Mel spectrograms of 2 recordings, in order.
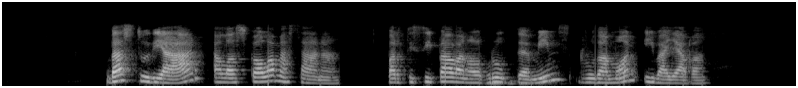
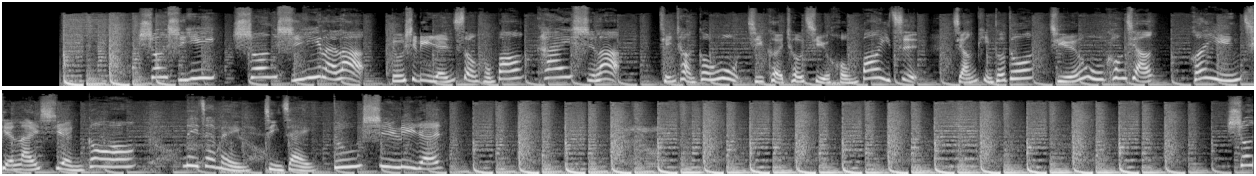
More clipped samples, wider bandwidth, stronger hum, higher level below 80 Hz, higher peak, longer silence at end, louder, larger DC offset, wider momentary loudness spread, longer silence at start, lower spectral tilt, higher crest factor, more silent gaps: neither; second, 7.8 kHz vs 18 kHz; neither; second, -64 dBFS vs -18 dBFS; second, -4 dBFS vs 0 dBFS; first, 0.9 s vs 0 s; second, -25 LUFS vs -11 LUFS; neither; first, 12 LU vs 5 LU; first, 1.05 s vs 0.6 s; about the same, -4.5 dB/octave vs -4 dB/octave; first, 22 dB vs 10 dB; first, 3.48-3.86 s vs none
